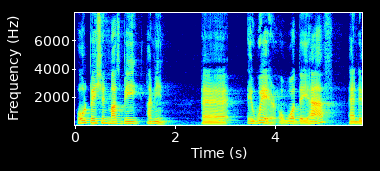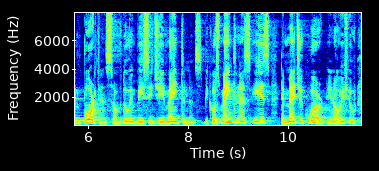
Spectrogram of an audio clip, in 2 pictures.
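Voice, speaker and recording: A man's voice: medium pitch, gravelly, pushed and bright. A man with a Portuguese accent, a non-native speaker, answering questions at a medical conference with restarts and emphatic phrasing. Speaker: session chair and speaker.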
